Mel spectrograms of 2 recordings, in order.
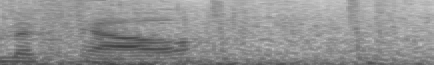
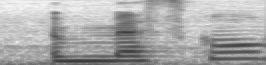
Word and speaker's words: Mescal: No, it's not Mescal, because that's how a normal person would pronounce it. Oh, behind Lamau. That's a shame. Because it's Mescal, maybe is how he pronounce it.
